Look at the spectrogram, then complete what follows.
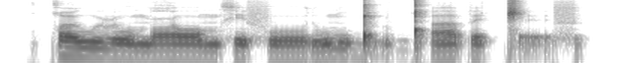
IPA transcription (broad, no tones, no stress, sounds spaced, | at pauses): q uː ɭ o m ʕ ɔː m x e f oː ɾ u m ɡ͡ǃ ṵ ɭ ǃʼ a p ɛ ǁ ɛ̰ f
